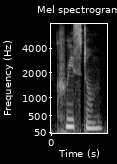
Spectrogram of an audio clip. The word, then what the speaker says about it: Christum: CH is pronounced K as in chemist, for example, Christum.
